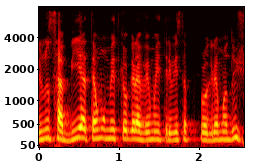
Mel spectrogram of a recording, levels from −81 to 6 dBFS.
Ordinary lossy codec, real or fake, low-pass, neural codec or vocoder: MP3, 64 kbps; real; 7.2 kHz; none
